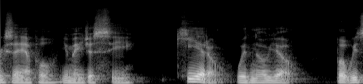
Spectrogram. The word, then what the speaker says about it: quiero: going to say quiero quiero now the queue sounds like a k and i want you to pronounce every single vowel quiero all right just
